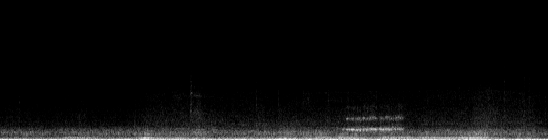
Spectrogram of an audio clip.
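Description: VW Saveiro pickup's engine heard from inside the cabin, running at a steady drone, then stepping up in pitch about two seconds in and holding there as the pickup accelerates through the curves. About five seconds in, the tyres squeal briefly for about a second.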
